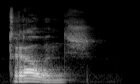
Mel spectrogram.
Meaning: besides; by the way
- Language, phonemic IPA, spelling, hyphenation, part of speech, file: Dutch, /ˈtrɑu̯.əns/, trouwens, trou‧wens, adverb, Nl-trouwens.ogg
